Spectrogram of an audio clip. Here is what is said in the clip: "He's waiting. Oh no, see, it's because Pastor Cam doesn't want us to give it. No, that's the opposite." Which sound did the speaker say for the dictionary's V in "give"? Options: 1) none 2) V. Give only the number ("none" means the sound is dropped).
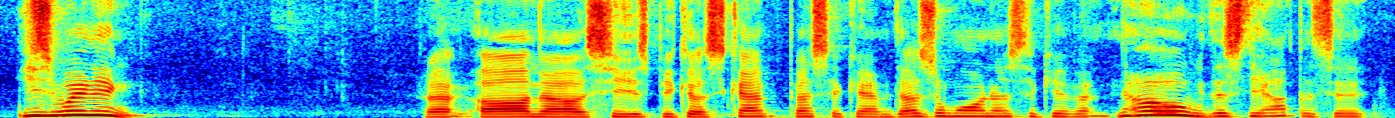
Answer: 2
